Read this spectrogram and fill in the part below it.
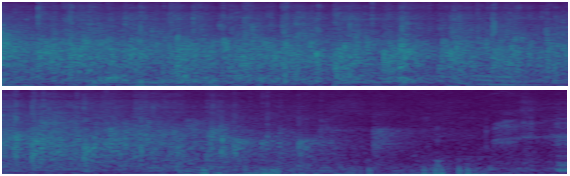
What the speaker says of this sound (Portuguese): aplaudindo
